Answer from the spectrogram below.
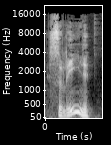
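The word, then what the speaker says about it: Celine: Et oui, en ouvrant Céline, faut le prononcer en anglais puisque c'est Céline sans accent aigu,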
